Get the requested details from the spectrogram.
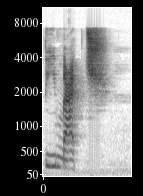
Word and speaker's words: Stimac: And going by his spelling, I think it may be pronounced Stimach. I-G-O-R.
